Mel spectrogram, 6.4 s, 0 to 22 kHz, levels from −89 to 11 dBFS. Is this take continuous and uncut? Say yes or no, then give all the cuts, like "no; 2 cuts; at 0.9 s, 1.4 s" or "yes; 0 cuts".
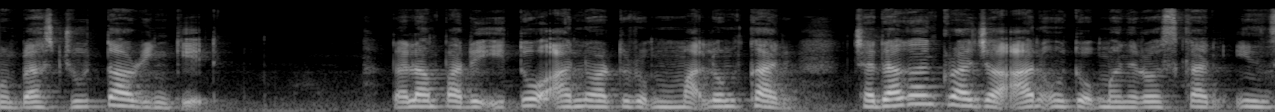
no; 1 cut; at 1.8 s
